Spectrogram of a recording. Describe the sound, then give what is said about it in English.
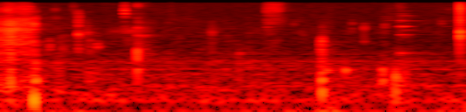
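Quiet, quick sipping of a slushy drink by a woman: wet, crackly slurps and small icy crunches come in short irregular bursts, with no one talking. “She started sipping again.”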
